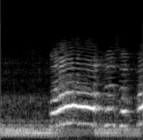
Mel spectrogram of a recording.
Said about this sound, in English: There's a boat coming up pretty fast. So what? Well, I hate to spoil the party, but I think it's the Coast Guard.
